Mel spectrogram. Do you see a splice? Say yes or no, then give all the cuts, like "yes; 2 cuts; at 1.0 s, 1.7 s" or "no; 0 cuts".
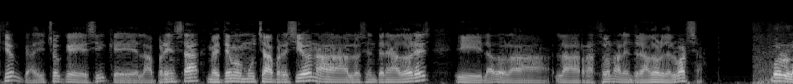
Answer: yes; 1 cut; at 2.0 s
